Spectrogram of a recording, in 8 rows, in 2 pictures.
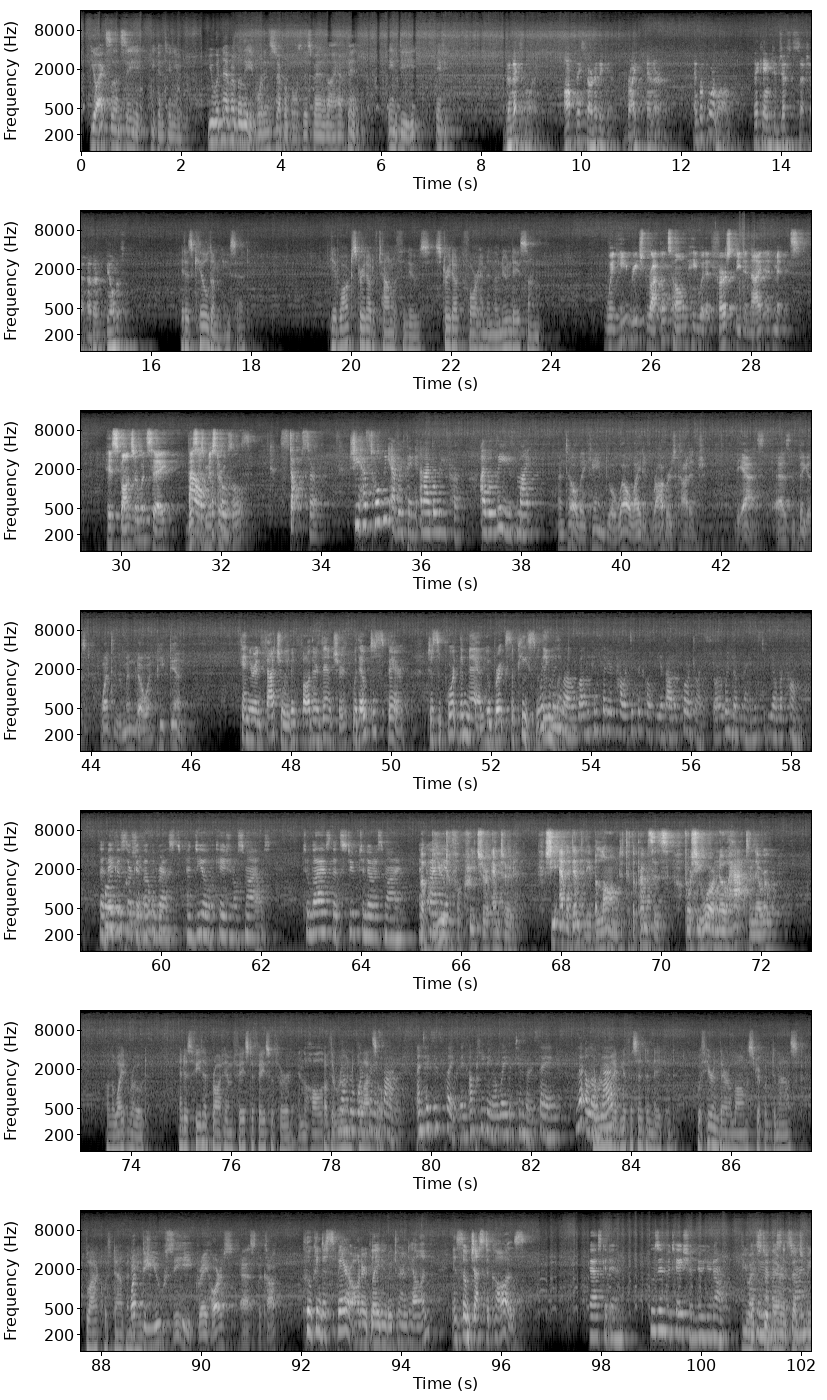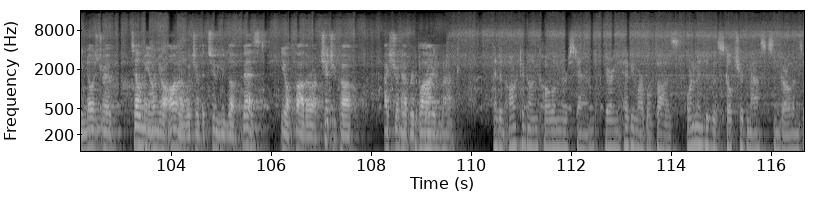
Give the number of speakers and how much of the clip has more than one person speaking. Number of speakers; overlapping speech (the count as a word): ten, about 7%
